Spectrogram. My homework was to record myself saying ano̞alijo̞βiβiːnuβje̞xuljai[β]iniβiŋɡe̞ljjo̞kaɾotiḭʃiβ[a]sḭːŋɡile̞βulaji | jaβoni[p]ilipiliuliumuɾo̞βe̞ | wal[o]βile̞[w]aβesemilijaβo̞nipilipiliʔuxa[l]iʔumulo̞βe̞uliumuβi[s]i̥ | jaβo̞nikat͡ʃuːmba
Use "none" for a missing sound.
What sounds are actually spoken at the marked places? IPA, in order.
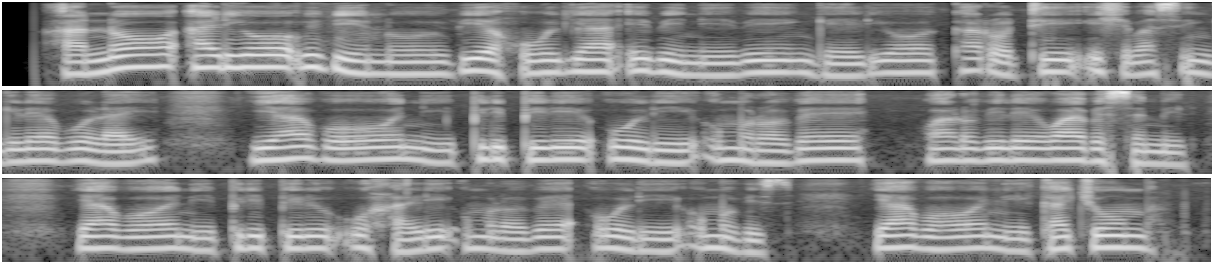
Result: β, a, p, o, w, l, s

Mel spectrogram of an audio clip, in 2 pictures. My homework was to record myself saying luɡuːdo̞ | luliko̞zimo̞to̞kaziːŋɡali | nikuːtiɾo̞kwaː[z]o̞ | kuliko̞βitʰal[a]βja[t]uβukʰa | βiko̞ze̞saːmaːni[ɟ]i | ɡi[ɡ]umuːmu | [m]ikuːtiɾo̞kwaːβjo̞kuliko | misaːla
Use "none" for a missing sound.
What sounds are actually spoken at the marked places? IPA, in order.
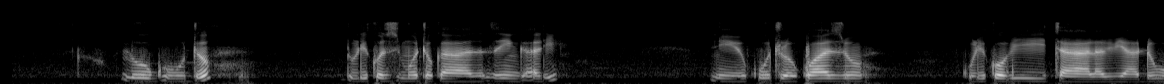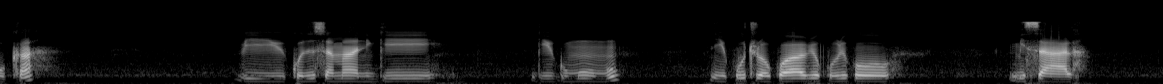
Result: z, a, d, ɡ, ɡ, n

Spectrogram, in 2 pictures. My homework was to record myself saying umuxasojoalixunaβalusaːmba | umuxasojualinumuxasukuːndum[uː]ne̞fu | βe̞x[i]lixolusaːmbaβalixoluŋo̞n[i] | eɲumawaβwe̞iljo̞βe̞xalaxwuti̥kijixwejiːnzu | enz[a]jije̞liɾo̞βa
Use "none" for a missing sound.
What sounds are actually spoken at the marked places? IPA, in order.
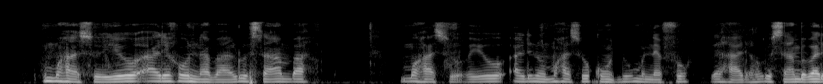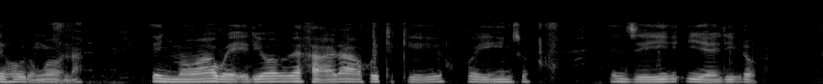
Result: u, a, a, i

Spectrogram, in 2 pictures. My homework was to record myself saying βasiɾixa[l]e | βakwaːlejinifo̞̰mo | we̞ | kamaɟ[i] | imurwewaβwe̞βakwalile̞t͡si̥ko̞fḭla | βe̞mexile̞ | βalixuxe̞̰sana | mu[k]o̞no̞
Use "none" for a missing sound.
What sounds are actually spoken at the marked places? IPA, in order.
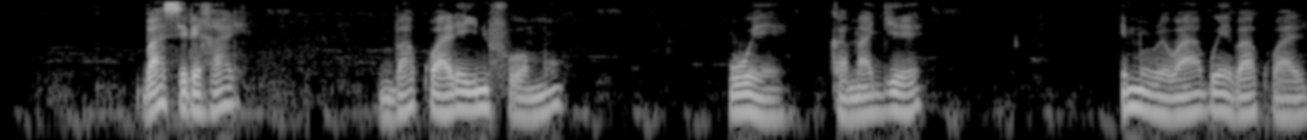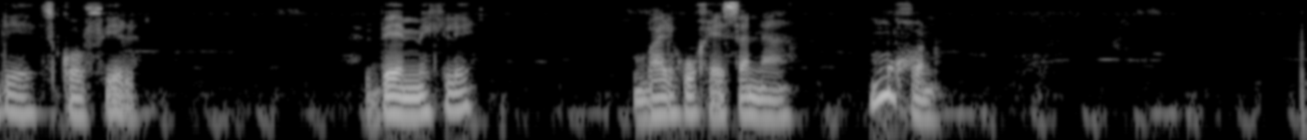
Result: l, e, x

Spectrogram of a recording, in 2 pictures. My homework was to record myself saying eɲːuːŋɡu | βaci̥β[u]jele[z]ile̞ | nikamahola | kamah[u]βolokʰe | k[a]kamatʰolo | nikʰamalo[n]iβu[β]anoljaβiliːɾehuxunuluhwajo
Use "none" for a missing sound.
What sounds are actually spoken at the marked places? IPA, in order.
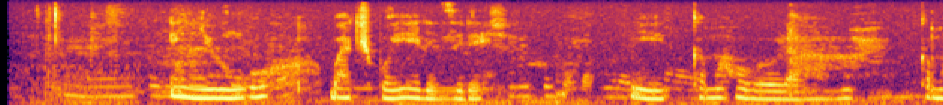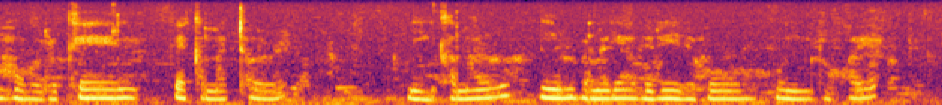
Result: o, z, o, e, n, β

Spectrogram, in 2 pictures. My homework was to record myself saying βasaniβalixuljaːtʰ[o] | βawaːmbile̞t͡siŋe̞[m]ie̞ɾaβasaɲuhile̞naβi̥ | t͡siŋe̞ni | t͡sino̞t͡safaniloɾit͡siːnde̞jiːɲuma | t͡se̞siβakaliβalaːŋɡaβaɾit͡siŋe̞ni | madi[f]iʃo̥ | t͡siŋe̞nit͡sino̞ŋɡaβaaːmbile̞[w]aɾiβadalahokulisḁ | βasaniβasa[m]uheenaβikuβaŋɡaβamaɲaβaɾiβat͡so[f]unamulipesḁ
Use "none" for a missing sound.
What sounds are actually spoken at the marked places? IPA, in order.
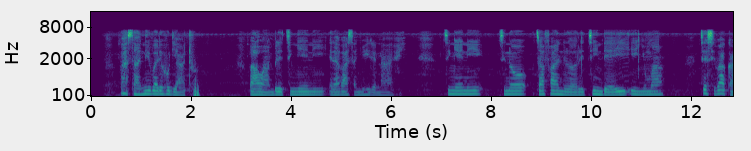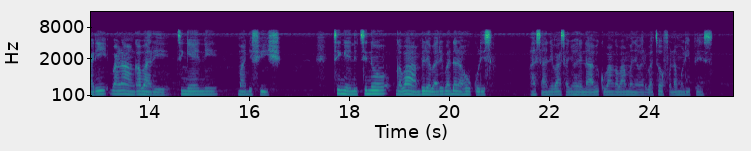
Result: o, n, f, β, ɲ, f

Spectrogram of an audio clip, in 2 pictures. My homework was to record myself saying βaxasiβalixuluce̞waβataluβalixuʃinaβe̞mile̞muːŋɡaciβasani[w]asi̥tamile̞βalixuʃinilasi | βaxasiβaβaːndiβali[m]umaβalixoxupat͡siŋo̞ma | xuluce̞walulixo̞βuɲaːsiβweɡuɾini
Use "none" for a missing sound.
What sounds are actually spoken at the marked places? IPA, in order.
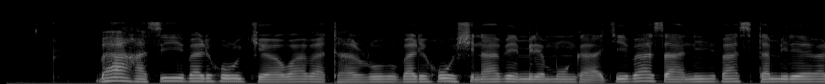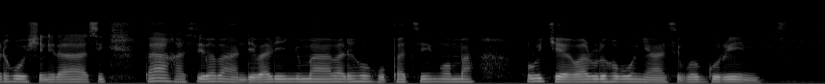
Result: β, ɲ

